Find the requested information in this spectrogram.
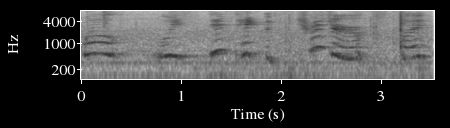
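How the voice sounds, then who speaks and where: A put-on character voice comes out squeaky at an extremely high pitch and a fairly slow pace. Loud background noise fills the recording. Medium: video game. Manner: casual, open.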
